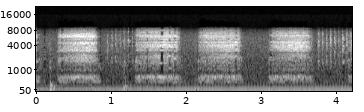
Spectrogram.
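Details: At a wild barn owl nest, four rasping hiss bursts follow one another about once a second, each lasting close to half a second, with a faint low background drone.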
